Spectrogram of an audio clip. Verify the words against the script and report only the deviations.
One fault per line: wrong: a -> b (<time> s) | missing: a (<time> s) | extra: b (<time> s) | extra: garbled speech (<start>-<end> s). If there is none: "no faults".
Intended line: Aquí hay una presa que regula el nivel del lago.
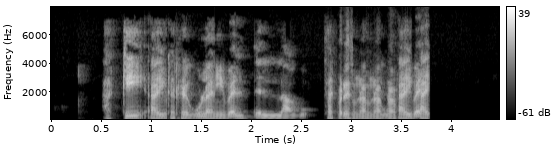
missing: una presa (1.1 s)
missing: el (1.6 s)
extra: garbled speech (2.7-3.8 s)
